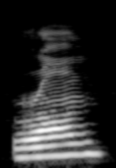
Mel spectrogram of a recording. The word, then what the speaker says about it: wrong: mejorando el equipo Okay errores comunes tiempo equivocado wrong tense wrong tense Okay algunos pronuncian wrong wrong wrong pronuncian la tratan de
